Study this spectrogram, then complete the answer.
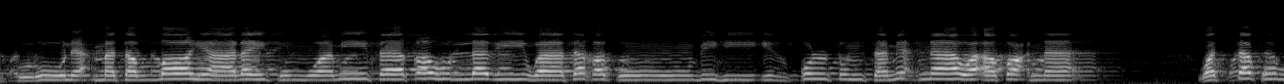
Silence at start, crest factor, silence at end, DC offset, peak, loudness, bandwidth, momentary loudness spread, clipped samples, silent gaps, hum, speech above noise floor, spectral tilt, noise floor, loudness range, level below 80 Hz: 0 s; 16 dB; 0 s; under 0.1%; -6 dBFS; -22 LUFS; 6 kHz; 14 LU; under 0.1%; none; none; 42 dB; -7.5 dB/octave; -64 dBFS; 5 LU; -70 dBFS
